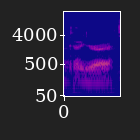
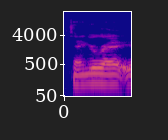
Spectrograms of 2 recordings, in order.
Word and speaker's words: Tanqueray: Is that how it's pronounced? Yeah, Tanqueray. Tanqueray.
